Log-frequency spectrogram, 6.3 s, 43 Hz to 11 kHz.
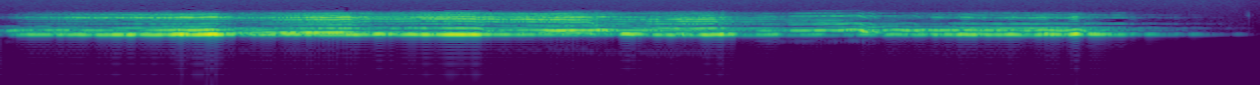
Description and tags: deafen effect
HOW TO MAKE THIS EFFECT:
1. Open a sound in editor (e.g. Audacity)
2. Clone it
3. Take a original or a copy and change the rate (both speed and height) up - use full octaves (@ Audacity: 100%, 300%, 700%, 1500%, 3100%, etc - it depends on basic length of the sound and just try, try, try ;-))
4. Change the rate back (@ Audacity: -50%, -75%, -87.5%, -93.75%, -96.875% etc)
5. Mirror the one vertically. Probably you know - if two sounds are the same, you won't hear anything. But after above changes, you have two similar and NOT same sounds.
5.5 ;-): After the mixmaking, you have that layer of sound which was lost before (when you'd been increasing the rate). Final result is always subtraction and this is our "deafen" piece.
6. Enjoy!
